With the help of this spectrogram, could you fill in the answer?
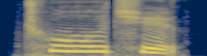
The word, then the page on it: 出去: chū qù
